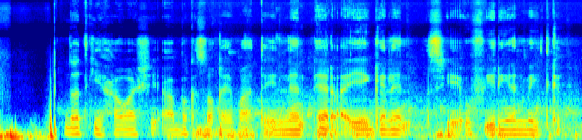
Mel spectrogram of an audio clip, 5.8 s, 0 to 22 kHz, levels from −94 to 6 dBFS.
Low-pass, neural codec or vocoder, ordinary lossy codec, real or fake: none; none; none; real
